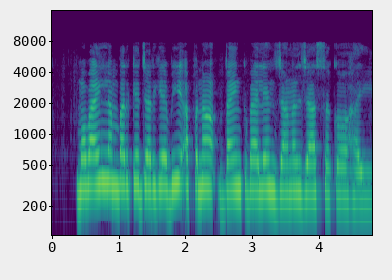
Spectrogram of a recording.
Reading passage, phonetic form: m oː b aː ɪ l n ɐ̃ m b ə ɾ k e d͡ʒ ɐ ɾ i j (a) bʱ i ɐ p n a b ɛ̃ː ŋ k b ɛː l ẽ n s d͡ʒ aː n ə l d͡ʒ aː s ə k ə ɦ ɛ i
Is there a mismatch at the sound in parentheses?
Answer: yes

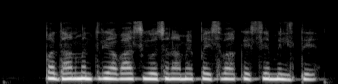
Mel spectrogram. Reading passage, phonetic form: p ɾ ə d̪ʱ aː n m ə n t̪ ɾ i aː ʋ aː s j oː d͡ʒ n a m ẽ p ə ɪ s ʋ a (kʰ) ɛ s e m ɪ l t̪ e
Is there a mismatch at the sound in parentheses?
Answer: yes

